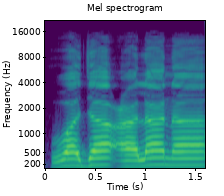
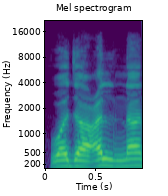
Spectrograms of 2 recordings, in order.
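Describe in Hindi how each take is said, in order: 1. ऐन और लाम की आवाज़ें अलग रखी जाती हैं। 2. ऐन की आवाज़ सीधे लाम में चली जाती है। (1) "बल्कि क्या कहेंगे" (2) "आइन को लाम से नहीं मिलाएंगे, वजअलना नहीं कहेंगे"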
